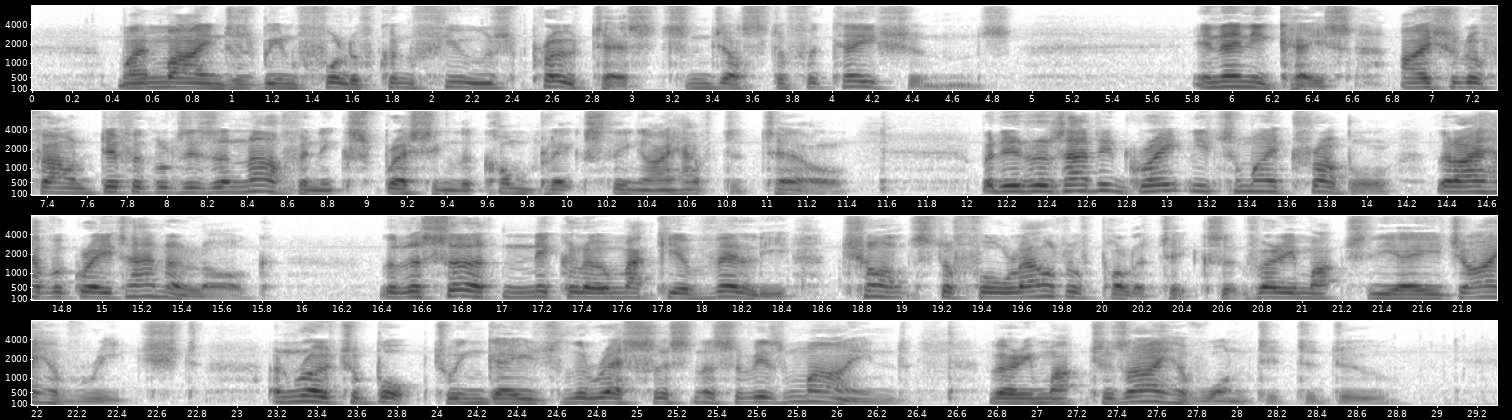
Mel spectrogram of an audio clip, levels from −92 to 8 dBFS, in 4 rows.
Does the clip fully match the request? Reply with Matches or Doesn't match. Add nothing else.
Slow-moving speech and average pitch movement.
Doesn't match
